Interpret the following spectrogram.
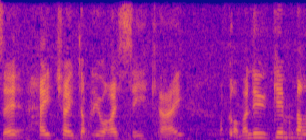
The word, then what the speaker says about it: Hawick: So, a lovely peaceful night in Hawick, which I'm told is how you pronounce it, Hawick.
